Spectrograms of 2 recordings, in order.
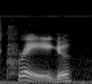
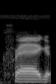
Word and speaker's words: Krag: for the most part most people pronounce it craig so that is how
